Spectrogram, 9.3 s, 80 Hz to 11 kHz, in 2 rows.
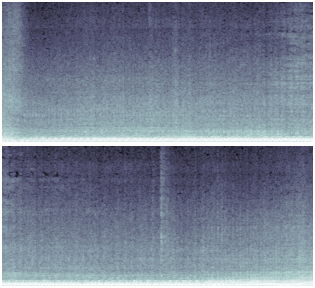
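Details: Toyota 1UZ VVTi V8 petrol on the bench with new wiring loom for a Hilux swap, first start: strong steady note climbing smoothly toward the limiter, even firing, no knocks; healthy.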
